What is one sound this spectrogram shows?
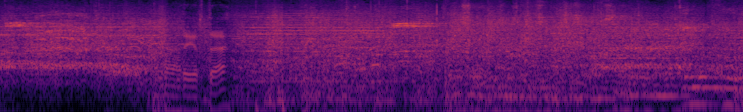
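A crowd cheers and claps in a large echoing hall.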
